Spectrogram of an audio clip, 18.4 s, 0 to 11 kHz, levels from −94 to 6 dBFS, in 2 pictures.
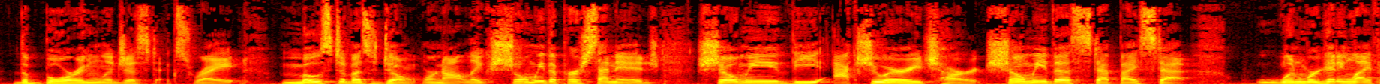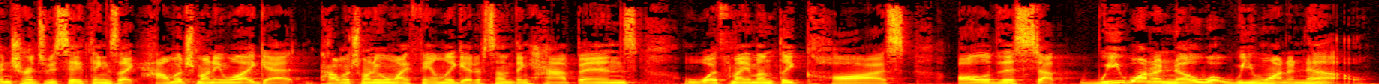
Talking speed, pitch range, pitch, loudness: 220 wpm, 120-170 Hz, 140 Hz, -20 LUFS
